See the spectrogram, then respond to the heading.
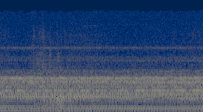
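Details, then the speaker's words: Ford Maverick Hybrid pickup in electric mode, silent until a gear is engaged, then emits a soft, steady electronic pedestrian-warning hum that changes with gear and switches off in park; working normally. "Então esse ruído ficar presente para avisar as pessoas e quando você engata a ele muda"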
